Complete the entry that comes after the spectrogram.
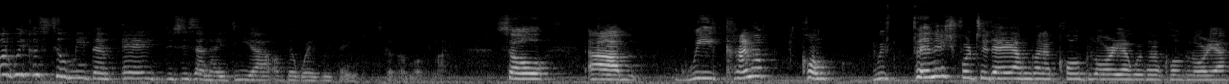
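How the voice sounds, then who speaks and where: A woman with high pitch and lively intonation, moderate pace, big swings in loudness, and audible room echo. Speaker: community design project lead. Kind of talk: work meeting.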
